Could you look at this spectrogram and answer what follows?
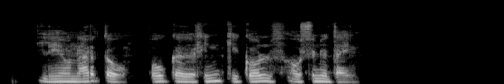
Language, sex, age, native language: Icelandic, male, 40-49, Icelandic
